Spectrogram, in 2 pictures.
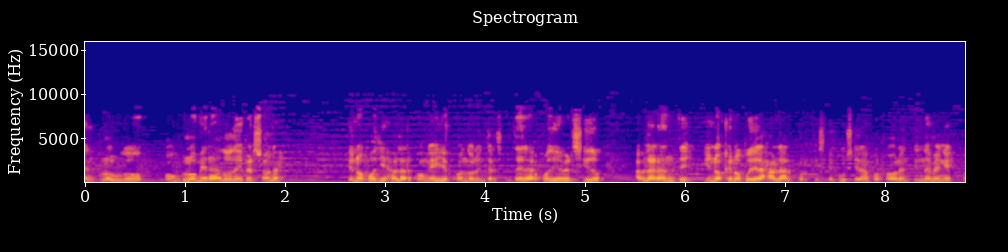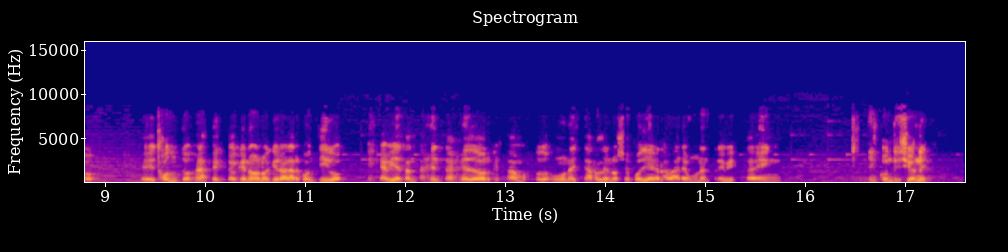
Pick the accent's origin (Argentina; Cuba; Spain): Spain; Canary Islands; yo que vengo de Canarias para cubrir radio entrevistas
